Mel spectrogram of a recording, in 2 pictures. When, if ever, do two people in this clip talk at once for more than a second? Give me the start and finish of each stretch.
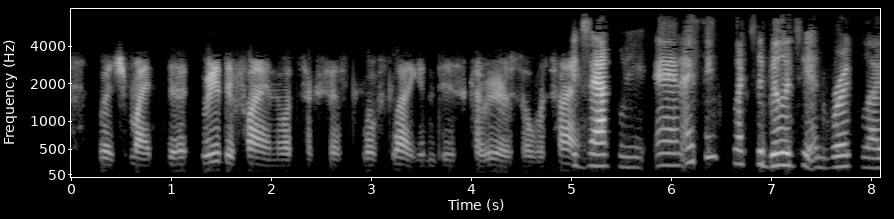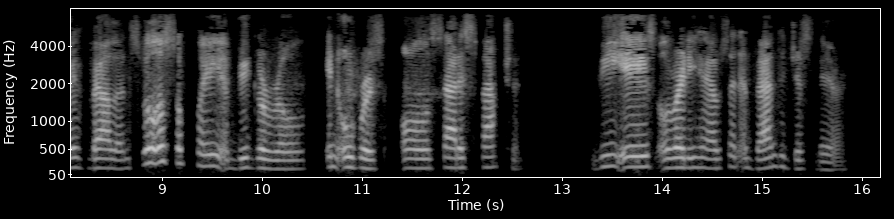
none

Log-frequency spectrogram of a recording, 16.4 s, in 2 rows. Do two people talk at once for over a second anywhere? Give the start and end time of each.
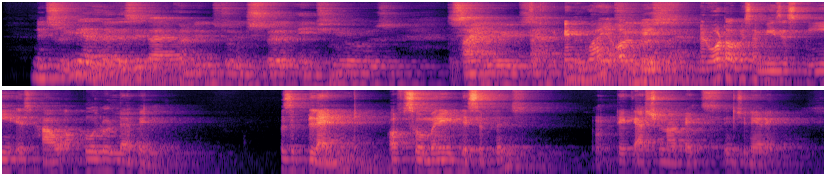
5.2-6.7

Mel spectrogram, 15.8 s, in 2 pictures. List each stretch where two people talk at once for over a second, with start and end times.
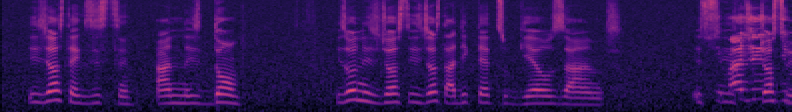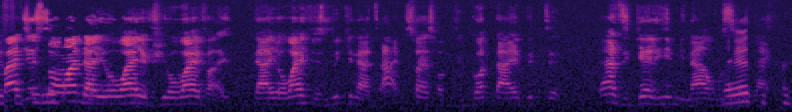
7.2-8.5

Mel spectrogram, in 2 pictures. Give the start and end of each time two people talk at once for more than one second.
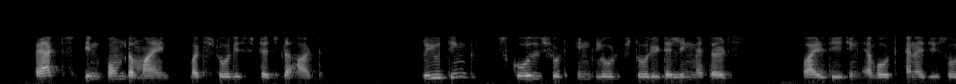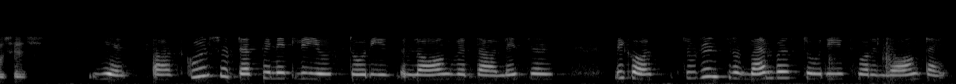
none

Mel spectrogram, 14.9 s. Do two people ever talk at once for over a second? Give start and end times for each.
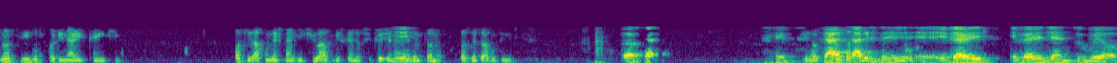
10.9-12.2

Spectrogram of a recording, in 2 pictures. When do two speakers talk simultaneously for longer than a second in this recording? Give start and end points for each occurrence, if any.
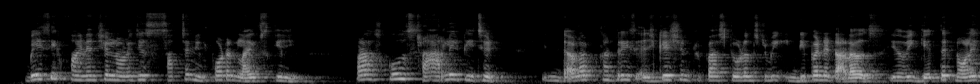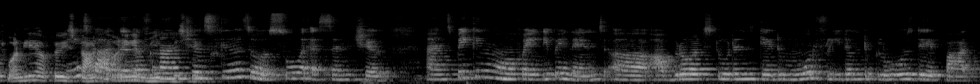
10.5-11.8

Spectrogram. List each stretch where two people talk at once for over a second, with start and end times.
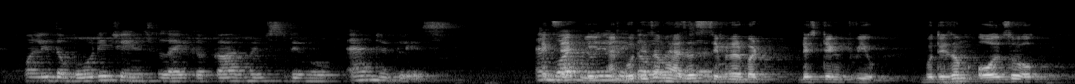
5.4-7.6

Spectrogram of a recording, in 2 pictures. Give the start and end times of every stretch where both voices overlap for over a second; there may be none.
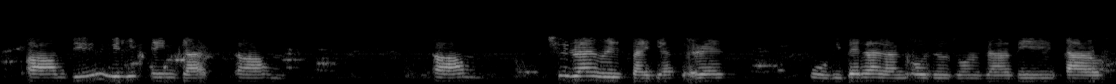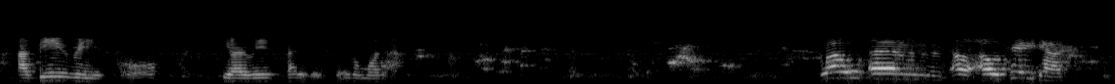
none

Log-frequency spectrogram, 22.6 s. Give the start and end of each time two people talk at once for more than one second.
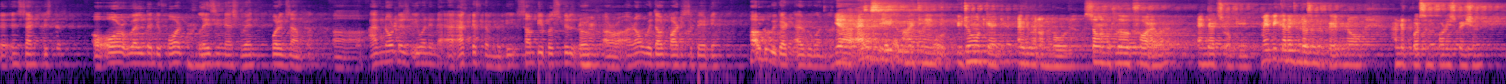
12.5-14.0

